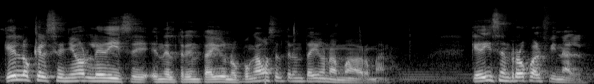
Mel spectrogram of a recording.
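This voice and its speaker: Very animated and fast, a man pastor preaches over soft background music. He addresses the congregation directly, repeats phrases, and moves between quiet low asides and loud cries.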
